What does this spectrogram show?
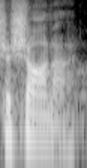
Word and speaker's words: Shoshana: How weird would it be if you went up to her today and said, hi, Susanna, and she said, no, it's actually pronounced Shoshana.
